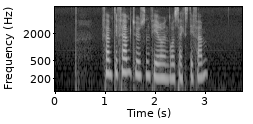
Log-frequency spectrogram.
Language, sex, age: Norwegian, female, 26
